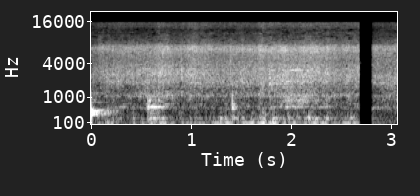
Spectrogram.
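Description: Spices being stirred together in a pan for a samosa potato filling, a steady close sizzle and frying hiss with faint scraping, broken by a brief drop near the end, no voices.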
